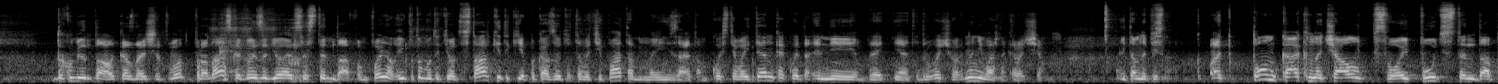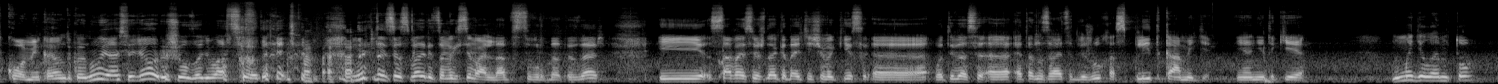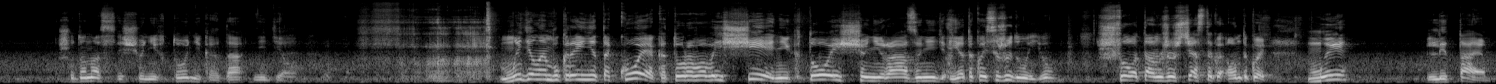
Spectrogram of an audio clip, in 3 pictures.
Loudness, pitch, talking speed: -21 LUFS, 160 Hz, 160 wpm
